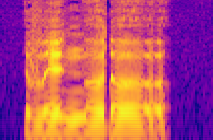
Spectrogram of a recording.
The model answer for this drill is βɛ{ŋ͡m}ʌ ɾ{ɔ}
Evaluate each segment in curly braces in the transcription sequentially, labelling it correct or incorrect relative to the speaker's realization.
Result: incorrect, incorrect

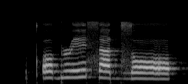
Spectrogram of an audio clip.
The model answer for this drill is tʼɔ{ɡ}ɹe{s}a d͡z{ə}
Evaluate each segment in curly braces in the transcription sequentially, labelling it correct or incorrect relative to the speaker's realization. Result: correct, correct, incorrect

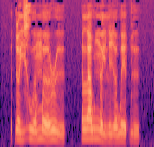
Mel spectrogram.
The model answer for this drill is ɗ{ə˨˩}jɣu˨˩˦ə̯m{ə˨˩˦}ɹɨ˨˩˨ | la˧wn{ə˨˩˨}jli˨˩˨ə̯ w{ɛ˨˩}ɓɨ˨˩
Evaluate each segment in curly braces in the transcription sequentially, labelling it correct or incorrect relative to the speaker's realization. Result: incorrect, incorrect, correct, incorrect

